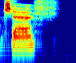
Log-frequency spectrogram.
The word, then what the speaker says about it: GIF: GIF is actually the quote unquote correct way to say it.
